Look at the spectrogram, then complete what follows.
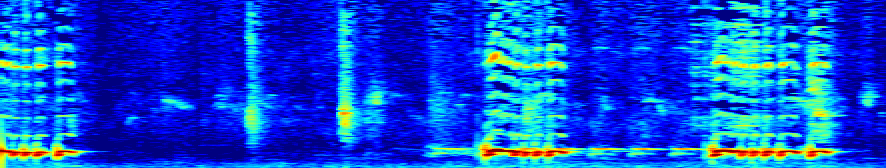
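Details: Local zebra doves, males and females answering one another, to stimulate quiet doves: pulsing trilled coo phrases open and close the passage, joined by a long steady coo, with brief faint chirps in between.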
